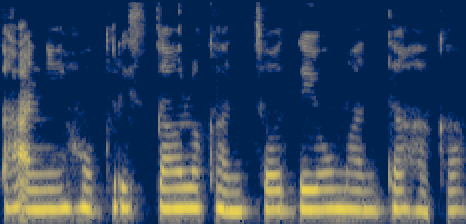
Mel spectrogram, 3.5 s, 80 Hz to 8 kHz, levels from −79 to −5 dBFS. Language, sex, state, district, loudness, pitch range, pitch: Konkani, female, Goa, North and South Goa, -18 LUFS, 210-230 Hz, 220 Hz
